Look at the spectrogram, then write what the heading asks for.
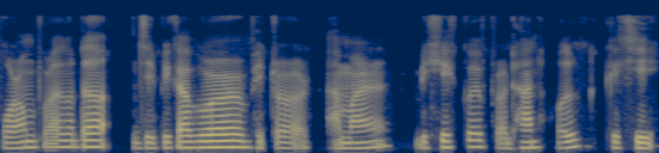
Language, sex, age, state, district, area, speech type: Assamese, male, 18-30, Assam, Charaideo, rural, spontaneous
